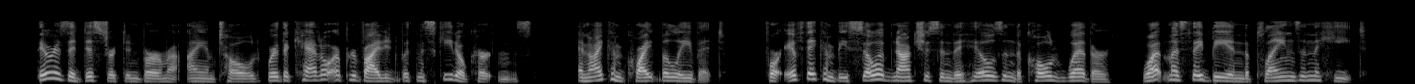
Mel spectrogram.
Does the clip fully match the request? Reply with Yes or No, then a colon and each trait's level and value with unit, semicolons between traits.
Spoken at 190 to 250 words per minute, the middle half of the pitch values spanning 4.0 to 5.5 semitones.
Yes: average, 200 wpm; average, 4.4 semitones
